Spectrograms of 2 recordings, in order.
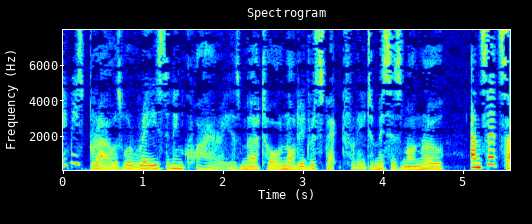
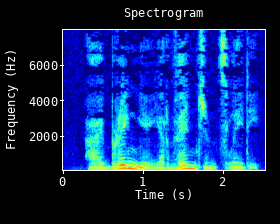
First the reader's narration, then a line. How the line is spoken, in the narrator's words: he said, as quietly as I'd ever heard him speak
